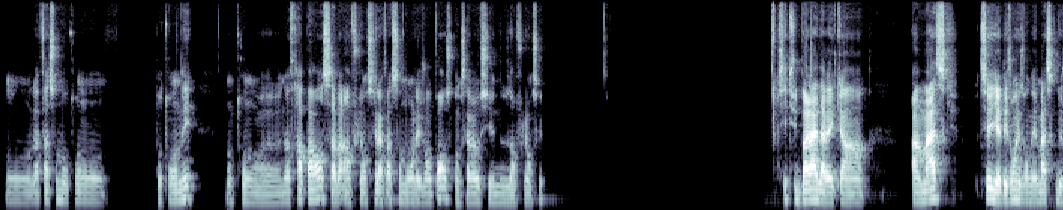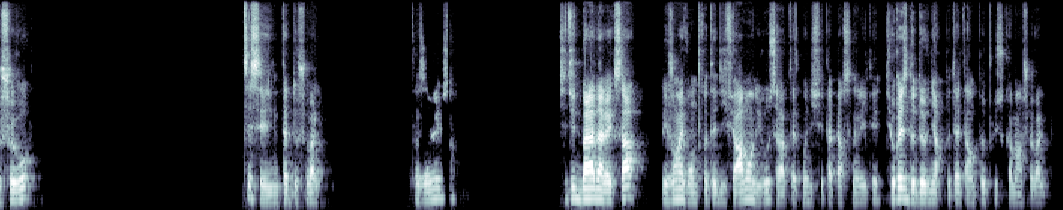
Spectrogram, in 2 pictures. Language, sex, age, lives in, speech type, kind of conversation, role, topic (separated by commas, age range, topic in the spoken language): French, male, 25-29, United States, conversation, unstructured, none, Que se passerait-il si la technologie nous permettait de vivre plusieurs vies simultanément ?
